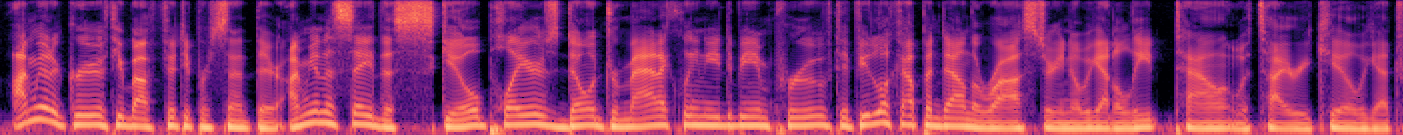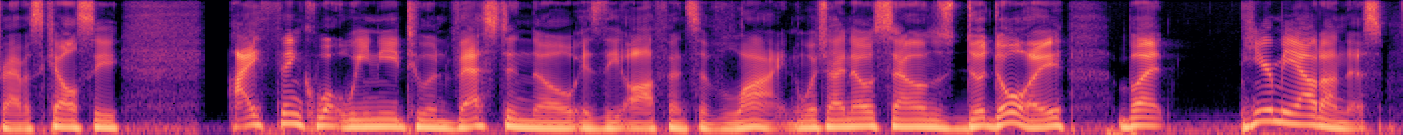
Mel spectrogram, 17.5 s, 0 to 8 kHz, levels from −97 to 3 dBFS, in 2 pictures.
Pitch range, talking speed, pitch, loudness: 95-140 Hz, 235 wpm, 115 Hz, -17 LUFS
